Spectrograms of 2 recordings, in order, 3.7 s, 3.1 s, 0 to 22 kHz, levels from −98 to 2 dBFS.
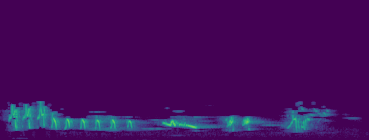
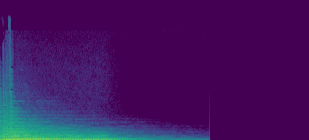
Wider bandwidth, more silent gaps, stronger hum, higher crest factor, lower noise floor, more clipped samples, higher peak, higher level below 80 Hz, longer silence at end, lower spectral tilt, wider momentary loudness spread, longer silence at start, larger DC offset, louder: second, 6.2 kHz vs 11.5 kHz; neither; second, none vs 50 Hz at -55 dBFS; about the same, 18 dB vs 20 dB; first, -64 dBFS vs -56 dBFS; neither; second, -18 dBFS vs -8 dBFS; second, under -90 dBFS vs -38 dBFS; second, 0.45 s vs 1 s; second, 13 dB/octave vs -7.5 dB/octave; second, 11 LU vs 17 LU; about the same, 0.1 s vs 0 s; neither; second, -32 LUFS vs -26 LUFS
